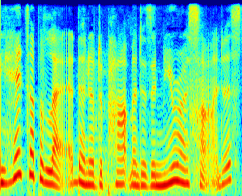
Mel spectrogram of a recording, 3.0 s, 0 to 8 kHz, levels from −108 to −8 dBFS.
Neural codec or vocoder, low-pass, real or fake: codec, 16 kHz, 2 kbps, FunCodec, trained on LibriTTS, 25 frames a second; 7.2 kHz; fake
